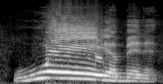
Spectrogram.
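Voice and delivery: long, high, loud shout; crying out. A narrator's reading. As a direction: stop everyone with a stretched-out yell. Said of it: "cried Avery".

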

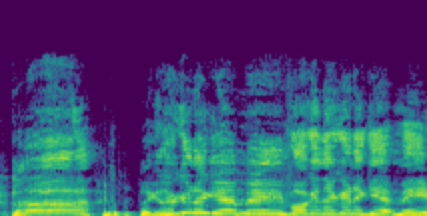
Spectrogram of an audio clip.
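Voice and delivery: hammed-up shell-shocked terror; a shell-shocked soldier freaking out in the bar, done as high mock panic. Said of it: "he's just like".

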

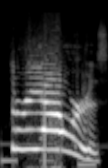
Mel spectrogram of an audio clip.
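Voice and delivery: high, loud outraged repeat; three hours yelled in outrage; exasperated. Retold or imitated. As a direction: blurt it out in disbelief. Repeats louder in disbelief.

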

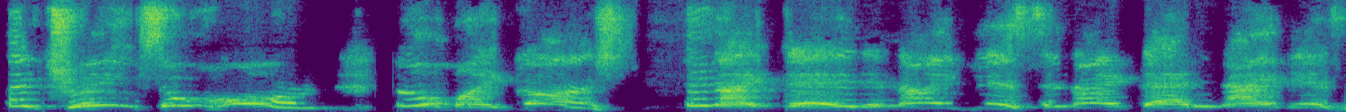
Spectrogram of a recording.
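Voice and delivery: high, wailing sob-shout; hammed-up crying complaint; mock crying athlete. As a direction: imitate a sobbing athlete who trained so hard. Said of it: "I've seen people burst into tears".

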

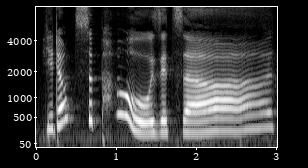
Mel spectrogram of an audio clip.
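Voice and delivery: slow, drawn-out suspense; tentative beginning. A narrator's reading. Tigger guessing what took the honey, slow suspense. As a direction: stretch the last word and leave it hanging. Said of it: "Tigger began".

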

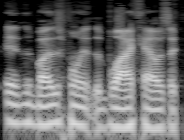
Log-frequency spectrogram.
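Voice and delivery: ordinary delivery, nothing marked

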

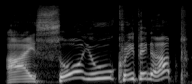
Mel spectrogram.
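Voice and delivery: high, drawn-out accusing roar. A narrator's reading. Arch-Chancellor catching a gnome creeping up, roaring. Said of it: "roared the Arch-Chancellor".

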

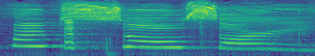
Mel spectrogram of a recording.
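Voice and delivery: high, loud, drawn-out mock wail; mock sobbing. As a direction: wail the apology slowly, imitating yourself in tears. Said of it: "started sobbing".

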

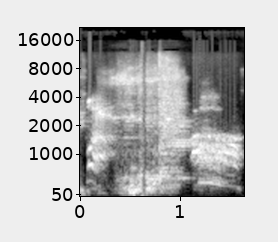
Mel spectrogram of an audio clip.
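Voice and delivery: real cry after stubbing a foot; high, breath-filled yell of pain; pained yelp. Real, not acted. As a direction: yelp as your foot hits a chair. Kicks over a chair.

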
